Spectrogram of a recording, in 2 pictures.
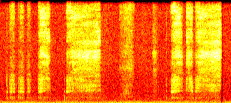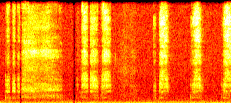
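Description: The hard plastic tip of an Apple Pencil is dragged in drawing strokes across an iPad's glass screen covered by a matte plastic screen protector. Bursts of dry, bright scratching and rubbing come and go over a steady low hum. The strokes vary in length, some sustained and some short and quick.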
